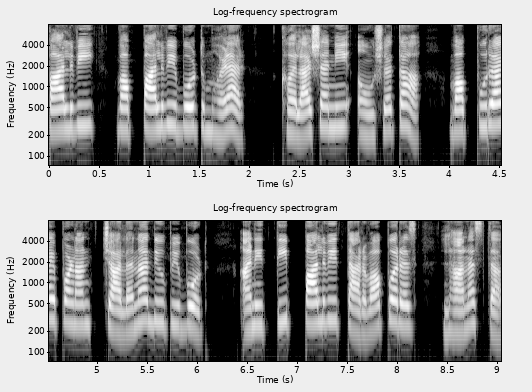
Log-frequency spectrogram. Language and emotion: Goan Konkani, neutral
